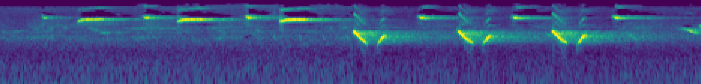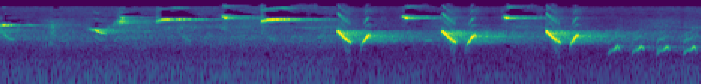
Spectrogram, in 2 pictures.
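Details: Thrush nightingale in spring, singing long sequences of high thin whistles broken by loud, sharp downward-whipping notes in pairs, with a short run of low, quick notes at the end.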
